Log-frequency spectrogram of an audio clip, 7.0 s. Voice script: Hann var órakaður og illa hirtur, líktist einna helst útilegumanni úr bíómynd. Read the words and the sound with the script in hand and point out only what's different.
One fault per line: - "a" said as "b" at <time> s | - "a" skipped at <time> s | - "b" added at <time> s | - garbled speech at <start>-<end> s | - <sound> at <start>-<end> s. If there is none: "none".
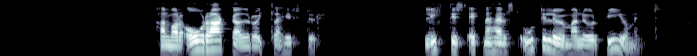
none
